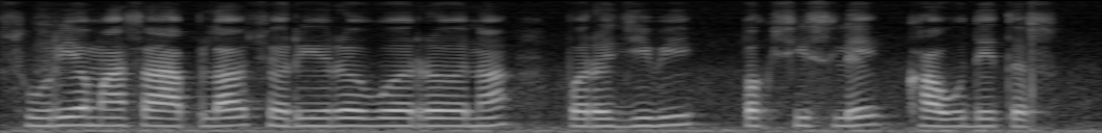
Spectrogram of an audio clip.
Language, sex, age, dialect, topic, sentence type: Marathi, male, 25-30, Northern Konkan, agriculture, statement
